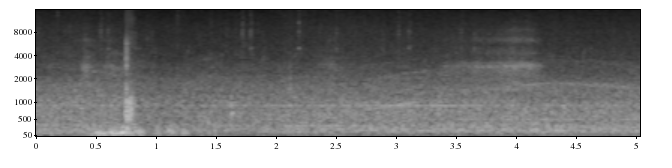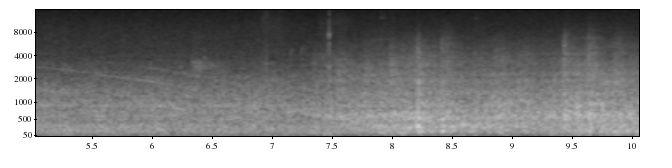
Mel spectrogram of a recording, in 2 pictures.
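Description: A two-unit passenger train pulls into a station on the line between Todmorden and Walsden, a steady rumble and wheel clatter rising near the end, with a faint squeal of wheels on rails running through it.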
